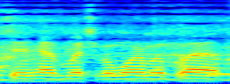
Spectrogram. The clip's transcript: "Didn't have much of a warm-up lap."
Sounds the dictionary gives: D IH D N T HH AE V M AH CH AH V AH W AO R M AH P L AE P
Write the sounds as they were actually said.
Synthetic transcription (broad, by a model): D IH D N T HH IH V M AH CH AH V AH W AO R M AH B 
